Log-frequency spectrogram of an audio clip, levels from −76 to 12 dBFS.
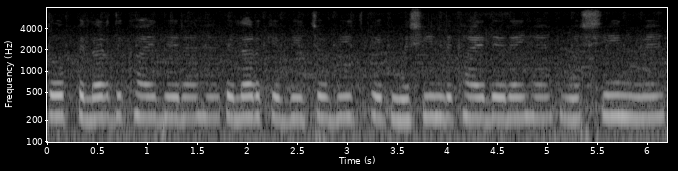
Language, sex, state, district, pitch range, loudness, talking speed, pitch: Hindi, female, Chhattisgarh, Bastar, 215-220 Hz, -26 LUFS, 175 wpm, 215 Hz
